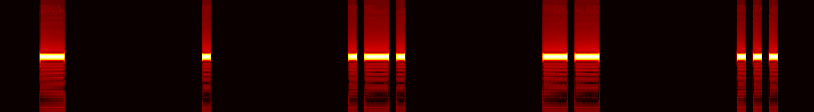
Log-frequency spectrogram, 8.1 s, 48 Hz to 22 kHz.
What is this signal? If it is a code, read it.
Morse code, heard as a keyed tone, about 15 wpm, spaced as for 5 wpm, 1000 Hz. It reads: TERMS
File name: qotdfiles / 5wpm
